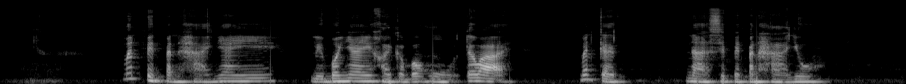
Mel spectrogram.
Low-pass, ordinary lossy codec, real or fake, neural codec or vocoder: 14.4 kHz; none; real; none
